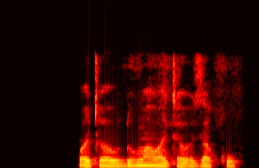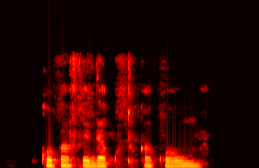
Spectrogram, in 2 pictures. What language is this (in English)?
Swahili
